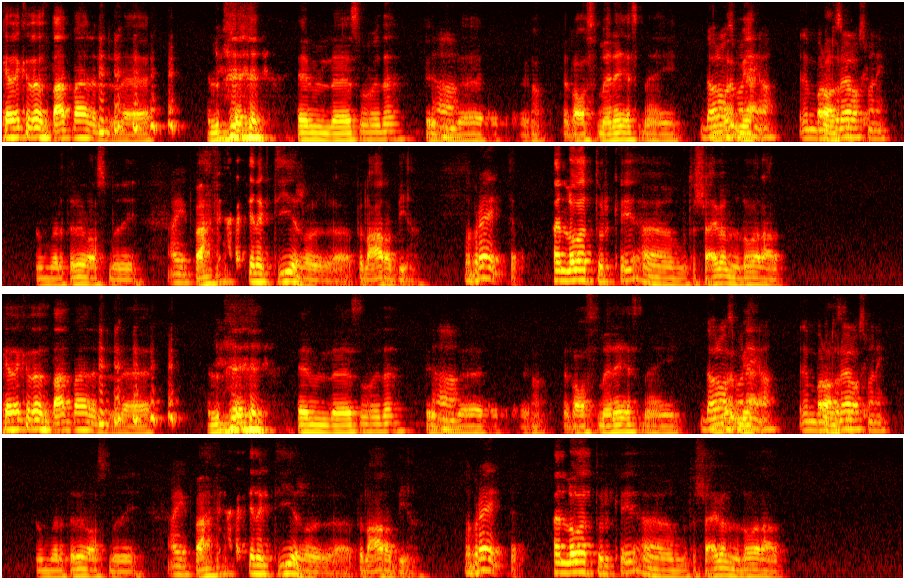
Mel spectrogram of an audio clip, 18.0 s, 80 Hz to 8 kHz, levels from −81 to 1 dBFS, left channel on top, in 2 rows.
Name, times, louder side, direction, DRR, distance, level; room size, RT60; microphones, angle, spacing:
voice 1, 0.0-1.5 2.1-2.7 3.0-4.8 5.2-6.8 7.1-7.5 8.1-8.4 9.4-10.4 11.0-13.2 14.5-16.8, left 1 dB, 90° left, 1.6 m, -23 dB
voice 2, 1.1-1.6 4.3-4.6 7.0-8.8 10.7-10.9 13.6-14.0, equal, 5° left, 0.8 m, -25 dB
10.5 x 5.0 x 2.6 m
head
